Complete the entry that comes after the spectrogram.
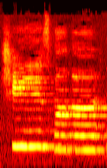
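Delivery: high, loud, slow "Cheeseburger" birdcall; chickadee spring song imitation. Shown as a demonstration. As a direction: belt "Cheeseburger" like a bird singing. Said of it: "he follows it with his spring song".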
